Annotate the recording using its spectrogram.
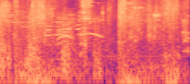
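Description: A woman shouts in pain close by.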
